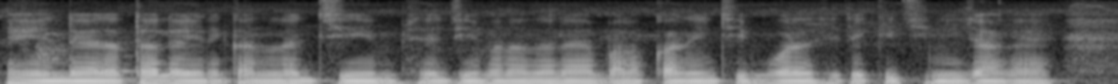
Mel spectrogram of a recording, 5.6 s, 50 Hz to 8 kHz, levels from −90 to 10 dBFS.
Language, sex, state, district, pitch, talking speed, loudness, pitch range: Chakma, male, Tripura, Unakoti, 90 Hz, 205 wpm, -16 LUFS, 90-95 Hz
